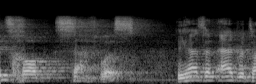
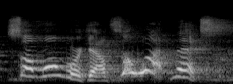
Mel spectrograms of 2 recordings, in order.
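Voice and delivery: cheery advice; 10 semitones higher than usual. Retold or imitated. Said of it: "you know what I said to them?".

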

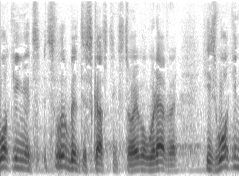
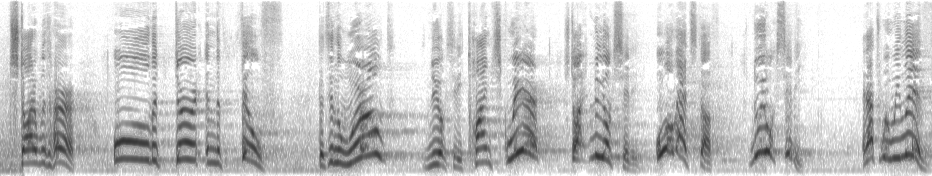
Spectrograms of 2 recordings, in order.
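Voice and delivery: preaching; 12 semitones higher than usual. Acted. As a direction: pitch climbing high into a fiery sermon. Rabbi preaching at rising force.

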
